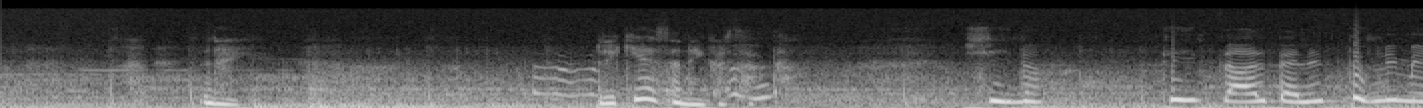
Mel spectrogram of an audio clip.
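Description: A young woman speaks nearby in a strained, upset voice.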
